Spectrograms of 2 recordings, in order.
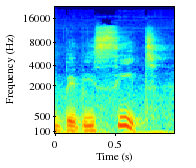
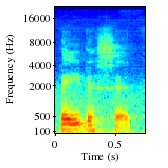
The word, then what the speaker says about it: babysit: with this word uh it's wrongly stressed most times in nigeria so you'll get to hear people say baby seat baby seat but the pronunciation is babysit the second is background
